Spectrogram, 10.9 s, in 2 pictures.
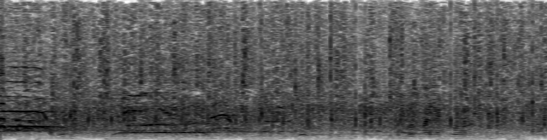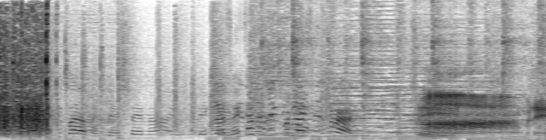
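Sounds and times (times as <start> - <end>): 
cheers and whoops: 0.0 - 3.3
crowd applauding: 0.0 - 6.0.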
